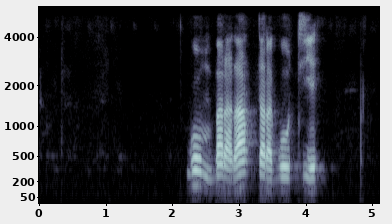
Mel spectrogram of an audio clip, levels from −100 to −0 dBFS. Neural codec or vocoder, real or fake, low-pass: codec, 44.1 kHz, 7.8 kbps, DAC; fake; 5.4 kHz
